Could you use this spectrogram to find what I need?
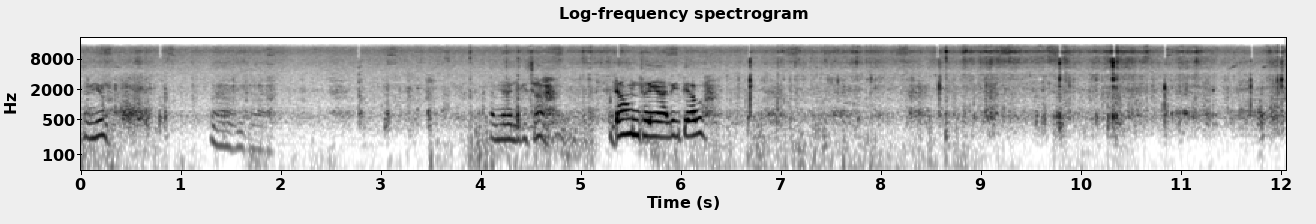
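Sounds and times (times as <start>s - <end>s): bike tyres rumbling over trail: 0.0s - 12.0s
wind on microphone: 0.0s - 12.0s
bike clicks and rattles: 6.6s - 12.0s.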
